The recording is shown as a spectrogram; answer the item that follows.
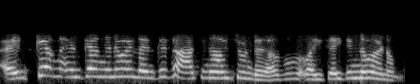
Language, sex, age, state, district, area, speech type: Malayalam, female, 30-45, Kerala, Kasaragod, rural, conversation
